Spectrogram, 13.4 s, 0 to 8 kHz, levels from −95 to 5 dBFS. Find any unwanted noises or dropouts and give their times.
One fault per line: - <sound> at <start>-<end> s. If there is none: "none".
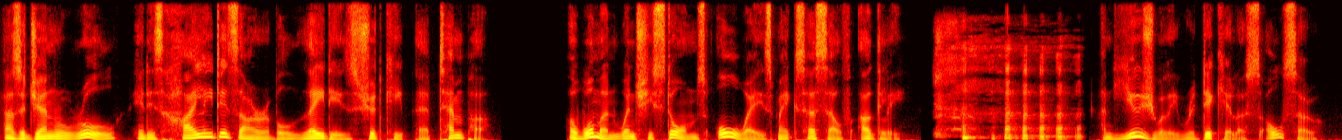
- laugh at 9.3-10.9 s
